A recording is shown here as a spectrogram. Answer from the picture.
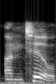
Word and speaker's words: until: some pronunciations here um we had the word until instead of until it's until the stress is at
